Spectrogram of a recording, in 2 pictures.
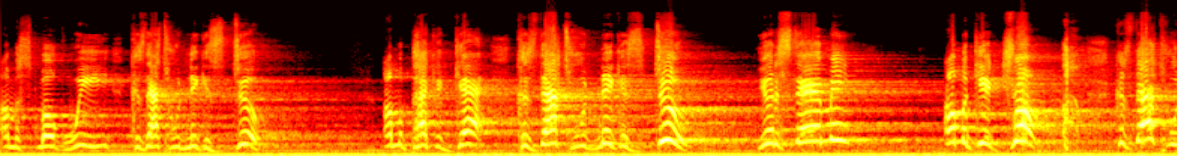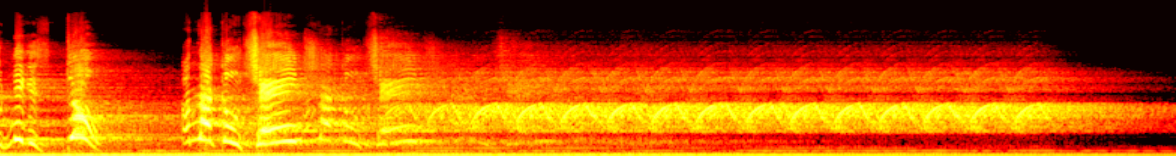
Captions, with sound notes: I'ma smoke weed 'cause that's what niggas do. I'm pack a gat 'cause that's what niggas do! You understand me? I'm a get drunk... 'cause that's what niggas do! I'm not gon' change! (sirens wailing)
